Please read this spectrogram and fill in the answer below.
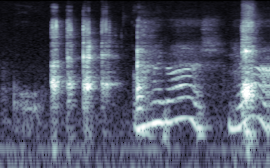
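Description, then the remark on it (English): A voice imitates a phlegmy hacking cough: several quick, rough bursts, then a drawn-out gravelly groan and one final harsh hack, all fairly loud. “Because that's the sound of him coughing.”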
